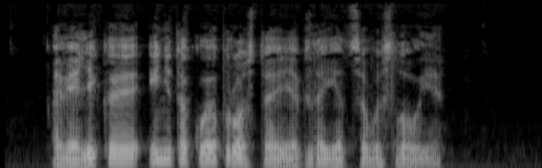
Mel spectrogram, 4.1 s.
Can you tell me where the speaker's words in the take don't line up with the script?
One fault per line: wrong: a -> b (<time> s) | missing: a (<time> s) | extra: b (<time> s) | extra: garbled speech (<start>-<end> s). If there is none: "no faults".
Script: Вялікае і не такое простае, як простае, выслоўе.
wrong: простае -> здаецца (2.3 s)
